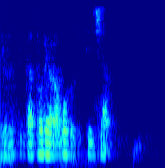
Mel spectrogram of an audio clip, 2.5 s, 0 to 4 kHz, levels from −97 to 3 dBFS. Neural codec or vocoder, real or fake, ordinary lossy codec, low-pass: codec, 16 kHz, 1 kbps, X-Codec, WavLM features, trained on Multilingual LibriSpeech; fake; AAC, 16 kbps; 3.6 kHz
